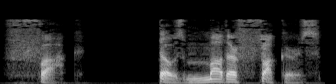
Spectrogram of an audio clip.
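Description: A man acts out a gruff Baltimore police sergeant in an audiobook. He is blunt and foul-mouthed, with little patience. The voice is slightly husky and recorded close and dry. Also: deep voice, animated, drawn-out words, no room sound, full character voice. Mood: angry, bitter. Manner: profane, blunt, impatient. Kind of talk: audiobook character dialogue.

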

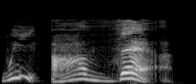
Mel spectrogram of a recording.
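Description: A man's voice: sits high, big pitch swings, extremely slow, bright, forceful tone, slightly rough, no echo, voice pushed up, heavily acted. A man voicing a kindly old male grasshopper, hopeful and reassuring, in a children's storybook reading. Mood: forced cheer. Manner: encouraging, hopeful.

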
